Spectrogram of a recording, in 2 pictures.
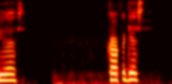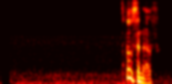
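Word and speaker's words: Cofagrigus: o f AG r IG us G yes car Fergus close enough coffee grievious or there's there's other ways to pronounce it but that's just how I pronounce it I've heard coffee Garrigues cup agreed just one that crystal and I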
